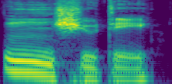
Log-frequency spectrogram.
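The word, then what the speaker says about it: Ncuti: it turns out that shuy gatwa uh I saw an interview that he did with a outlet about uh Doctor Who but in there he said actually my name's pronounced NY I saw this I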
